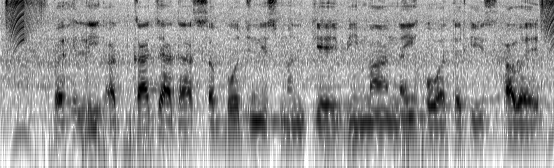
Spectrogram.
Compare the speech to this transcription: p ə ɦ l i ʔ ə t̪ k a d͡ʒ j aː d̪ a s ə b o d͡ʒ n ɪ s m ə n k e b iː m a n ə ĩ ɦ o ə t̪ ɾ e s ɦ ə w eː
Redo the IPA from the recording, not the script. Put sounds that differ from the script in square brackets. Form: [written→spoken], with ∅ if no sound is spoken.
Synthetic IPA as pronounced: p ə ɦ l i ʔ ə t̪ k a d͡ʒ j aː d̪ a s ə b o d͡ʒ n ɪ s m ə n k e b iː m a n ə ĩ ɦ o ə t̪ ɾ [e→i] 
